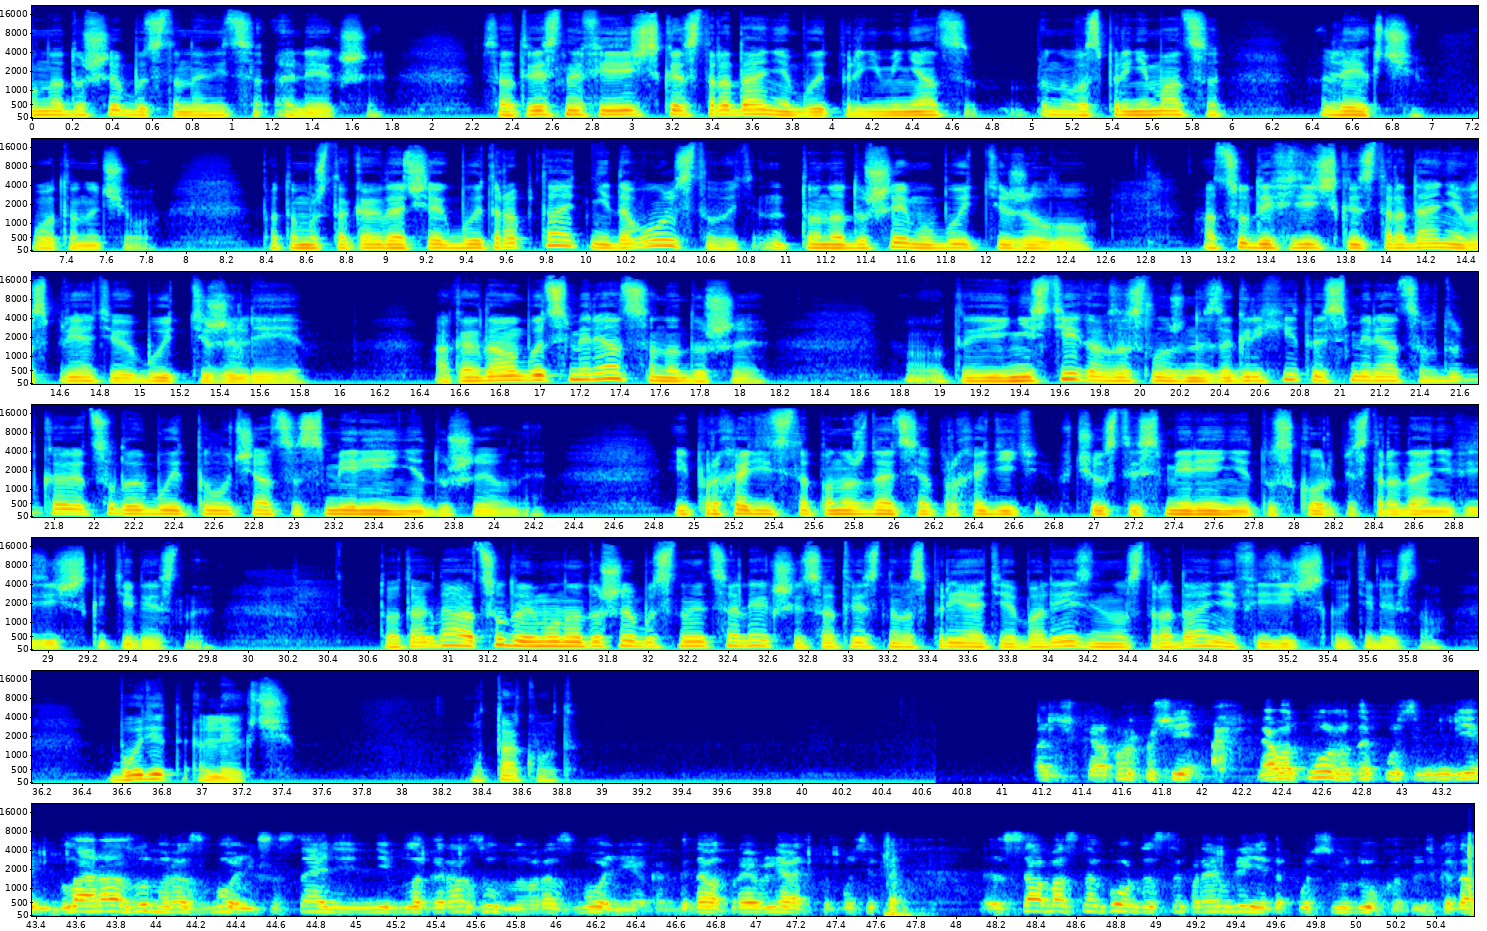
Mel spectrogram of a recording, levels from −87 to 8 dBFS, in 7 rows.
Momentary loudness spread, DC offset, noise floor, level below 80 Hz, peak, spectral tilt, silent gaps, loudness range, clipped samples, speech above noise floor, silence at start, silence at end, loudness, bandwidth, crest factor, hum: 12 LU; under 0.1%; -71 dBFS; -52 dBFS; -6 dBFS; -6 dB/octave; none; 5 LU; under 0.1%; 49 dB; 0 s; 0 s; -22 LUFS; 19 kHz; 16 dB; none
